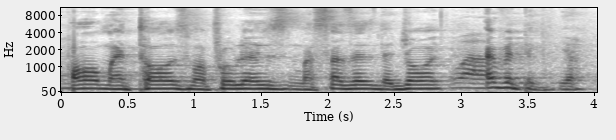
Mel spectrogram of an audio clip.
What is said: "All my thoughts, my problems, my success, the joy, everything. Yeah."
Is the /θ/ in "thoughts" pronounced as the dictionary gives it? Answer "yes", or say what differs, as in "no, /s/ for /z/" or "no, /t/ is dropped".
no, /t/ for /θ/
